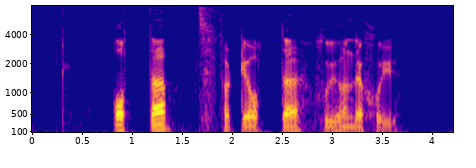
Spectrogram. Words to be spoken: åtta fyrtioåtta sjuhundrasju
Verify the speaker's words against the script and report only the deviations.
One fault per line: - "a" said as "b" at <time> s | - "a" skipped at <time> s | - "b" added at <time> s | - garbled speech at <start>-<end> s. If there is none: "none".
none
